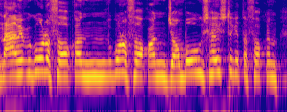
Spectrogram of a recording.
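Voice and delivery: high-pitched Belfast lad impression; mock Belfast lad voice; spidey Belfast lad. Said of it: "two of the most spideyest Belfast people".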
